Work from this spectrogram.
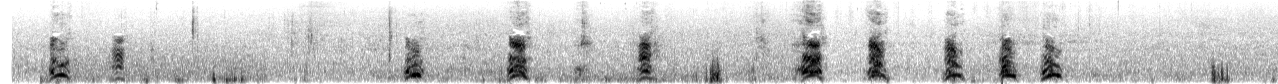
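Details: Whippet Orla and Basset Hound Peter playing together on Holkham Beach; about a dozen sharp, harmonic barks arrive in loose bursts over a low steady hiss, some doubled in quick succession, others spaced by seconds of quiet.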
